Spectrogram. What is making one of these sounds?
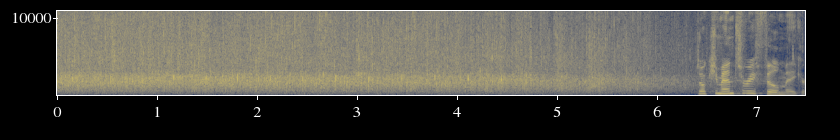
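A large audience applauds in an echoing hall, and the applause fades away.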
